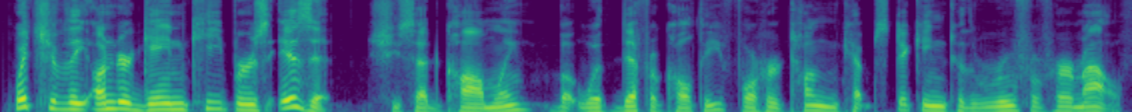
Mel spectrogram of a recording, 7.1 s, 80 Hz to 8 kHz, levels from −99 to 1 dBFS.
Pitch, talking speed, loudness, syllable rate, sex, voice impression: 125 Hz, 205 wpm, -20 LUFS, 5.2 syllables/s, male, masculine, middle-aged, thick, tensed, powerful, hard, raspy, mature, friendly, wild, lively, strict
